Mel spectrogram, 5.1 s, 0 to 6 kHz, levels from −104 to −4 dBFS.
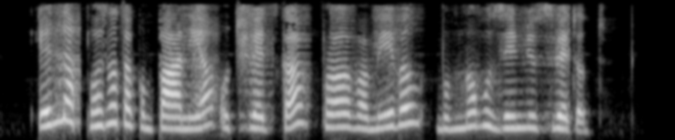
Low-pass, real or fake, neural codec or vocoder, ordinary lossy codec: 5.4 kHz; fake; codec, 16 kHz, 2 kbps, FunCodec, trained on LibriTTS, 25 frames a second; AAC, 24 kbps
